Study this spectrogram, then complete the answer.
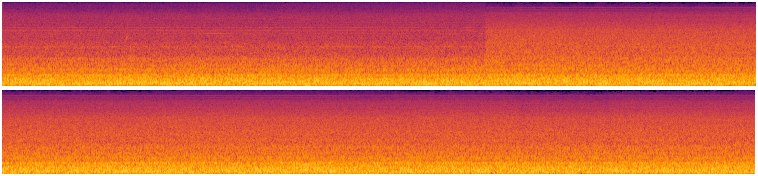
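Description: Jet engines roar steadily, heard from inside an aircraft in flight.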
